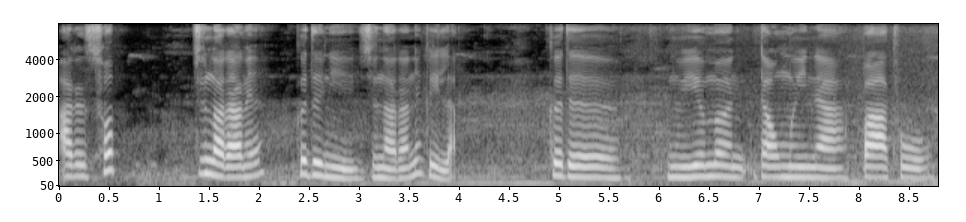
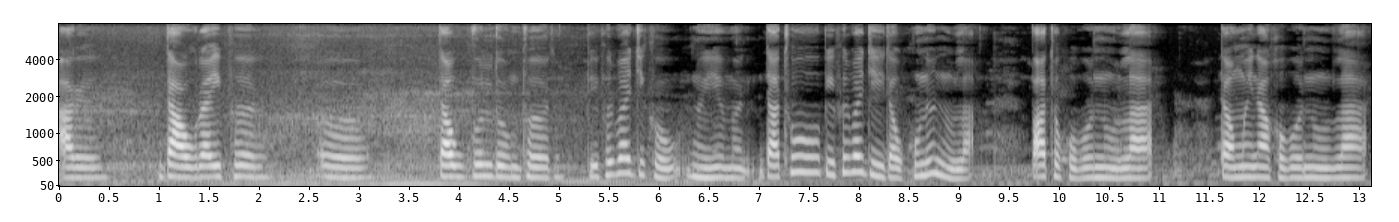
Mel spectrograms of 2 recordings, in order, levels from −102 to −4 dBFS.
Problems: none marked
